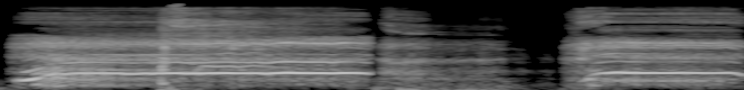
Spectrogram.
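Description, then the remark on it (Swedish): A person imitates a sleeping man's nose whistling on the in-breath: two drawn-out, high nasal squeaks with breathy hiss, separated by a short pause, fairly loud. “Och då börjar näsan pipa, så här, du vet, på inandning.”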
